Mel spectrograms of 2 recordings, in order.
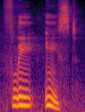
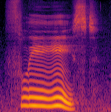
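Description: First: The two words are separated by a glottal stop between them. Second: The two words run together with no glottal stop between them. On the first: "usually we'll put a glottal stop in there to separate the two syllables" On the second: "Let's try to do it without the glottal stop, but still with two syllables"

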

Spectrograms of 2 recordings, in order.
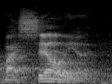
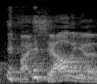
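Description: First: The middle syllable sounds like 'sail'. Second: The middle syllable sounds like 'sal'. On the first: The speaker calls it right. "That's how you say it" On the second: The speaker calls it wrong. "Visalia is wrong"

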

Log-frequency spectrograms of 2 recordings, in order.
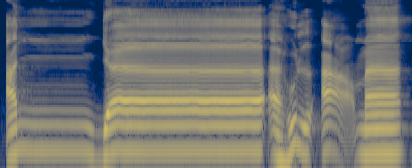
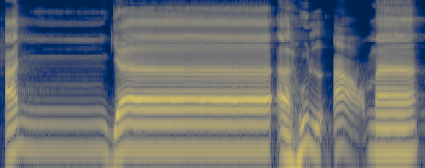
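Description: The two takes are said the same way.

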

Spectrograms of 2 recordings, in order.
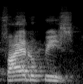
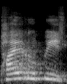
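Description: First: Five begins with an f sound. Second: Five begins with a p sound. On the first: The speaker calls it right. "They can't say" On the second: The speaker calls it wrong. "They say"

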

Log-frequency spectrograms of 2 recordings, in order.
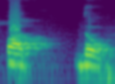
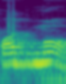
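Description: First: The m is silent and the d doubles. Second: The m sound is pronounced in the word. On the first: The speaker calls it right. "পদ্ম উচ্চারণ করতে গিয়ে আমরা এমনটা বলি" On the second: The speaker calls it wrong. "বলি না পদ্ম, এমনটা কিন্তু বলি না। এখানে মটা কিন্তু উচ্চারিত হয় না।"

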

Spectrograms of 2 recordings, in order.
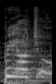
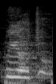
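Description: First: It is said louder, like a shout. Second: It is said at normal loudness.

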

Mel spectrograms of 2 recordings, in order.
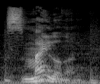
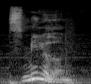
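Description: First: The name is pronounced in an English style. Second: The name is pronounced in a Spanish style. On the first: The speaker calls it wrong. "y no Smilodon, como luego lo hacen algunos angloparlantes" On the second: The speaker calls it right. "se pronuncia Smilodon"

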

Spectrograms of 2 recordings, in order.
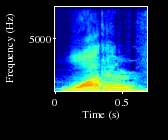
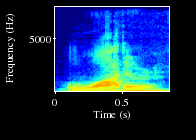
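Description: First: The t is flapped like a soft d. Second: The same.

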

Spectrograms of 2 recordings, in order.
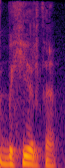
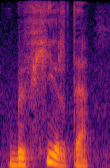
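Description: First: The consonant after the first vowel is a 'v'. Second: The consonant after the first vowel is an 'f'. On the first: "Но все признают" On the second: "я сказал бифхирта. Потому что дагеш уходит во второй буквы"

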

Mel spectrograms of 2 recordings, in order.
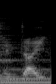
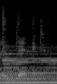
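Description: First: The c is silent, said like 'indite'. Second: A k sound is said before the t. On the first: The speaker calls it right. "I-N-D-I-C-T is indict" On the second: The speaker calls it wrong. "not indict"

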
